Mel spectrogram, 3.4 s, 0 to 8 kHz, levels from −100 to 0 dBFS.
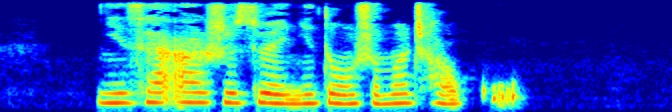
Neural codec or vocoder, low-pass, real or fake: none; 7.2 kHz; real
